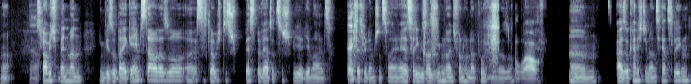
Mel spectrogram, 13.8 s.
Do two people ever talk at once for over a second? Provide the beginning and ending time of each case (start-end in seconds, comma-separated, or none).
none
